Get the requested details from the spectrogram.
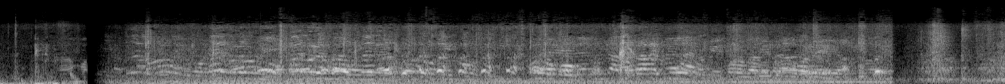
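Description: Several men talk over each other nearby, outdoors.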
